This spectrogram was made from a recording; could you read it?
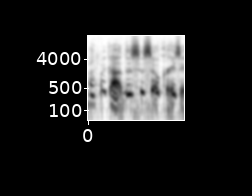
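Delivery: soft, tearful speech, voice cracking. Telling the host their weekly work is life-changing, crying, voice breaking. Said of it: "I'm crying".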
